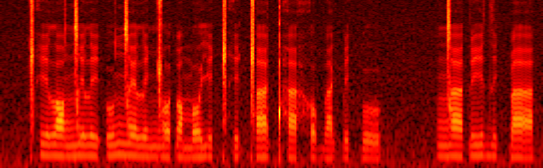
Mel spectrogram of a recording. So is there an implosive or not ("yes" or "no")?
yes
